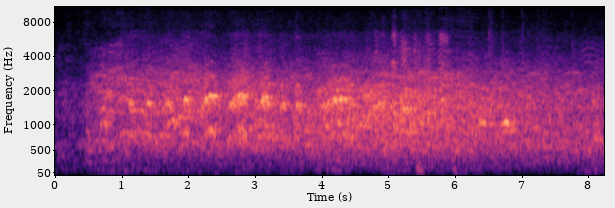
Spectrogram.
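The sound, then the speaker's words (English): A crowd of boys screeches and hoots in imitation of monkeys, a loud, continuous overlapping chorus of shrill cries that starts abruptly and keeps going without a break. “And then they would screech just like the monkeys.”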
